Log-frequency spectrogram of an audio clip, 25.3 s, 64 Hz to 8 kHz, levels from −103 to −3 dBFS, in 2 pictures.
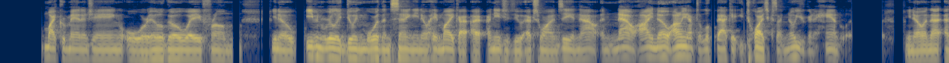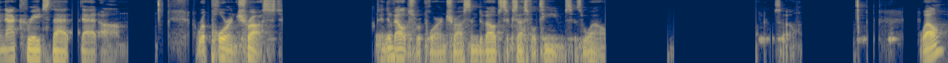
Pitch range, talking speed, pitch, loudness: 85-100 Hz, 185 wpm, 90 Hz, -29 LUFS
